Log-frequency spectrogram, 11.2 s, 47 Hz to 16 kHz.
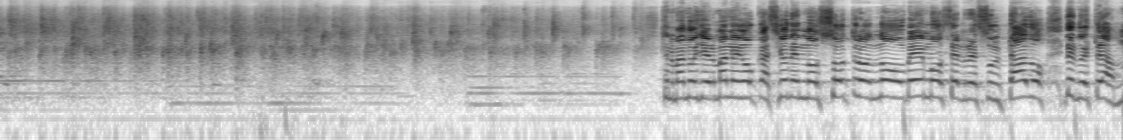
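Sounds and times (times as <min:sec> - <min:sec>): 
sustained keyboard or organ chords: 0:00.0 - 0:05.5
crowd applauding: 0:00.0 - 0:07.2
speech: 0:06.6 - 0:11.2.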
